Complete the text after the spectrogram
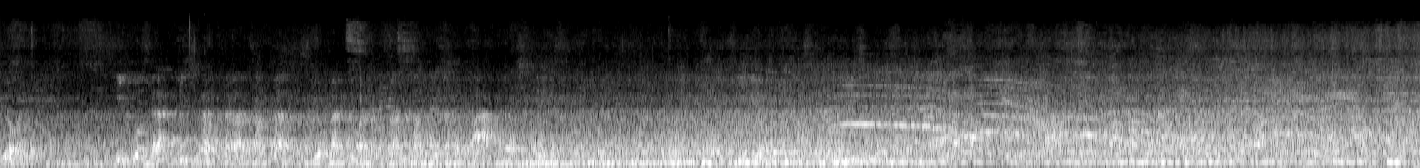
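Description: Several racing boat engines roar and drone as the boats speed across the water.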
